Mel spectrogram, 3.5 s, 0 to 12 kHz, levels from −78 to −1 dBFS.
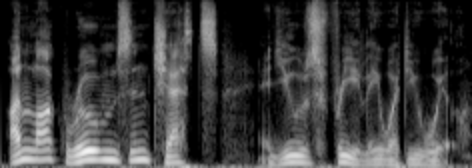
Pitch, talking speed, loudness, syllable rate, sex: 130 Hz, 170 wpm, -17 LUFS, 4.4 syllables/s, male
